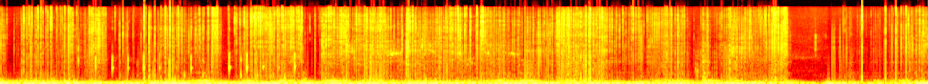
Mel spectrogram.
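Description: Long acrylic nails on both hands scratch rapidly across a hollow metal mesh microphone grille. The result is a dense, continuous scraping with a heavy, boomy low rumble that dominates the sound, layered under fine crackling ticks. The sound briefly thins out near the end before resuming.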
